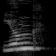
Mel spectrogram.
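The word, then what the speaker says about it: Jung: युंग हम इसको pronounce करते हैं, जुंग पढ़ना है तो आप कर सकते हो, वैसे इसको युंग पढ़ते हैं।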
